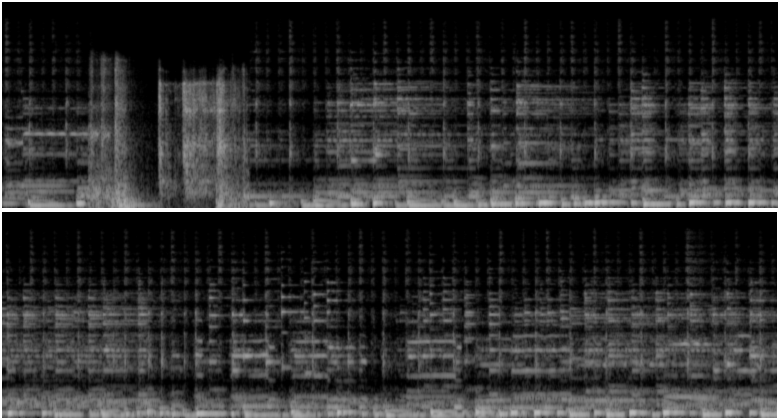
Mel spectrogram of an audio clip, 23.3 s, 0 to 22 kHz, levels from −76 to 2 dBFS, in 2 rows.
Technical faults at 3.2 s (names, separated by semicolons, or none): channel delay (comb filtering); call bitrate drop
